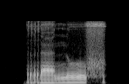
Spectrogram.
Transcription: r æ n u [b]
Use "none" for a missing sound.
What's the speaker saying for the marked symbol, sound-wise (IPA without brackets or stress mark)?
f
